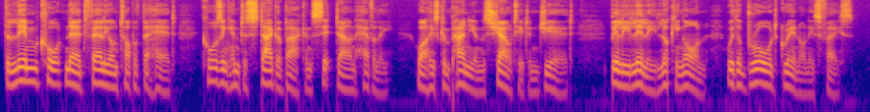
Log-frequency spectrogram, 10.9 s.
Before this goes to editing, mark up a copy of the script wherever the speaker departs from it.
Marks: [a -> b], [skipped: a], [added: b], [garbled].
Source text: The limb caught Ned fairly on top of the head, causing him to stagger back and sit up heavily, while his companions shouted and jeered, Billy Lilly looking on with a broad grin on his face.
The limb caught Ned fairly on top of the head, causing him to stagger back and sit [up -> down] heavily, while his companions shouted and jeered, Billy Lilly looking on with a broad grin on his face.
